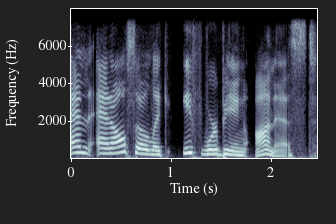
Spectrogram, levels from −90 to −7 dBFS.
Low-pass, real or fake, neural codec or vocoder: 7.2 kHz; fake; vocoder, 44.1 kHz, 128 mel bands every 256 samples, BigVGAN v2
